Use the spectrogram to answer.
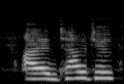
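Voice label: voice acting, es, female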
